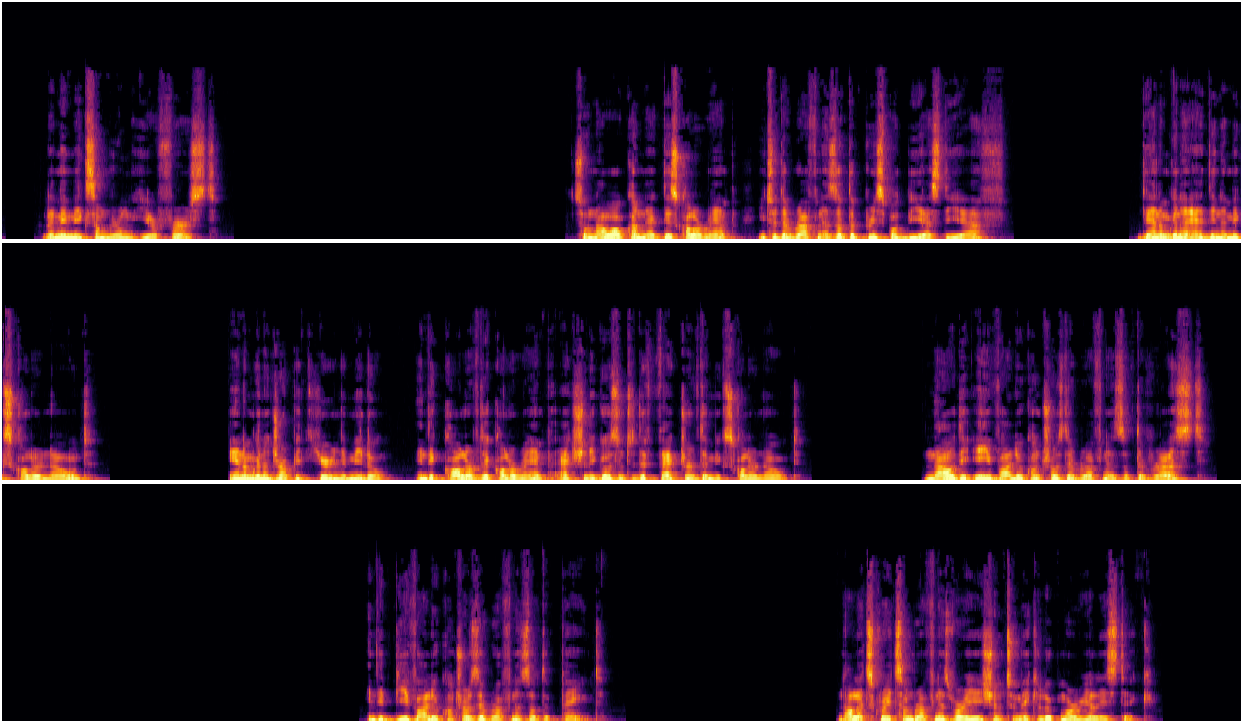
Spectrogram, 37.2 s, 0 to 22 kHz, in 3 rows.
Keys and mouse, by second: 1.1 g, 4.0 click, 4.3 middle click, 7.9-9.6 drag, 11.9 shift+a, 17.6 click, 18.0 click, 29.0 click, 33.8 middle click, 34.9 middle click, 36.5 middle click.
